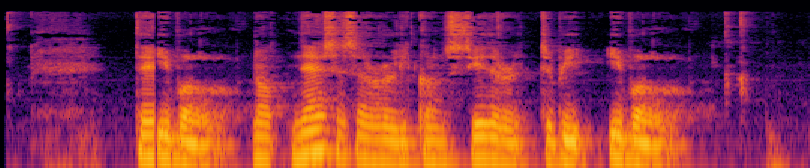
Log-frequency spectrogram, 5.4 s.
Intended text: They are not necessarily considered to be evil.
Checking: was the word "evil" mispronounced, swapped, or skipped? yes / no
no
